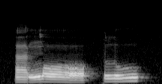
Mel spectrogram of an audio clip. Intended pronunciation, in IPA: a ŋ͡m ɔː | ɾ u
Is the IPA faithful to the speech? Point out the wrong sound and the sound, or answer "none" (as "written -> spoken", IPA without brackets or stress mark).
ɾ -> l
